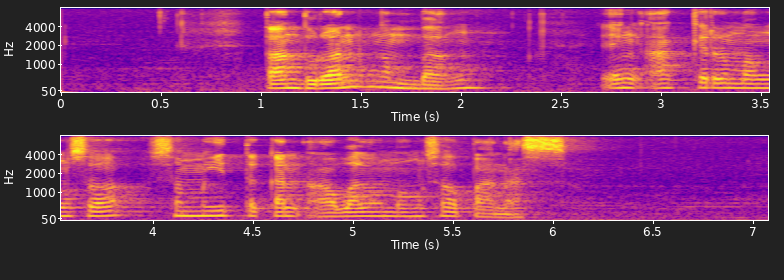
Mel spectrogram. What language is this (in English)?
Javanese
